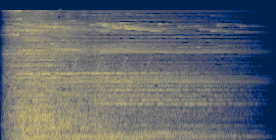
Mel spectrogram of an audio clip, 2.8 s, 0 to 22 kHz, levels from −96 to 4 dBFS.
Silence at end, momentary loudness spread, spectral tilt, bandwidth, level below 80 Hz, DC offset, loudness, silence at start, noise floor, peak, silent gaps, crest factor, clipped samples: 0.5 s; 21 LU; -2 dB/octave; 16.5 kHz; -32 dBFS; under 0.1%; -14 LUFS; 0.05 s; -47 dBFS; 0 dBFS; none; 18 dB; under 0.1%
